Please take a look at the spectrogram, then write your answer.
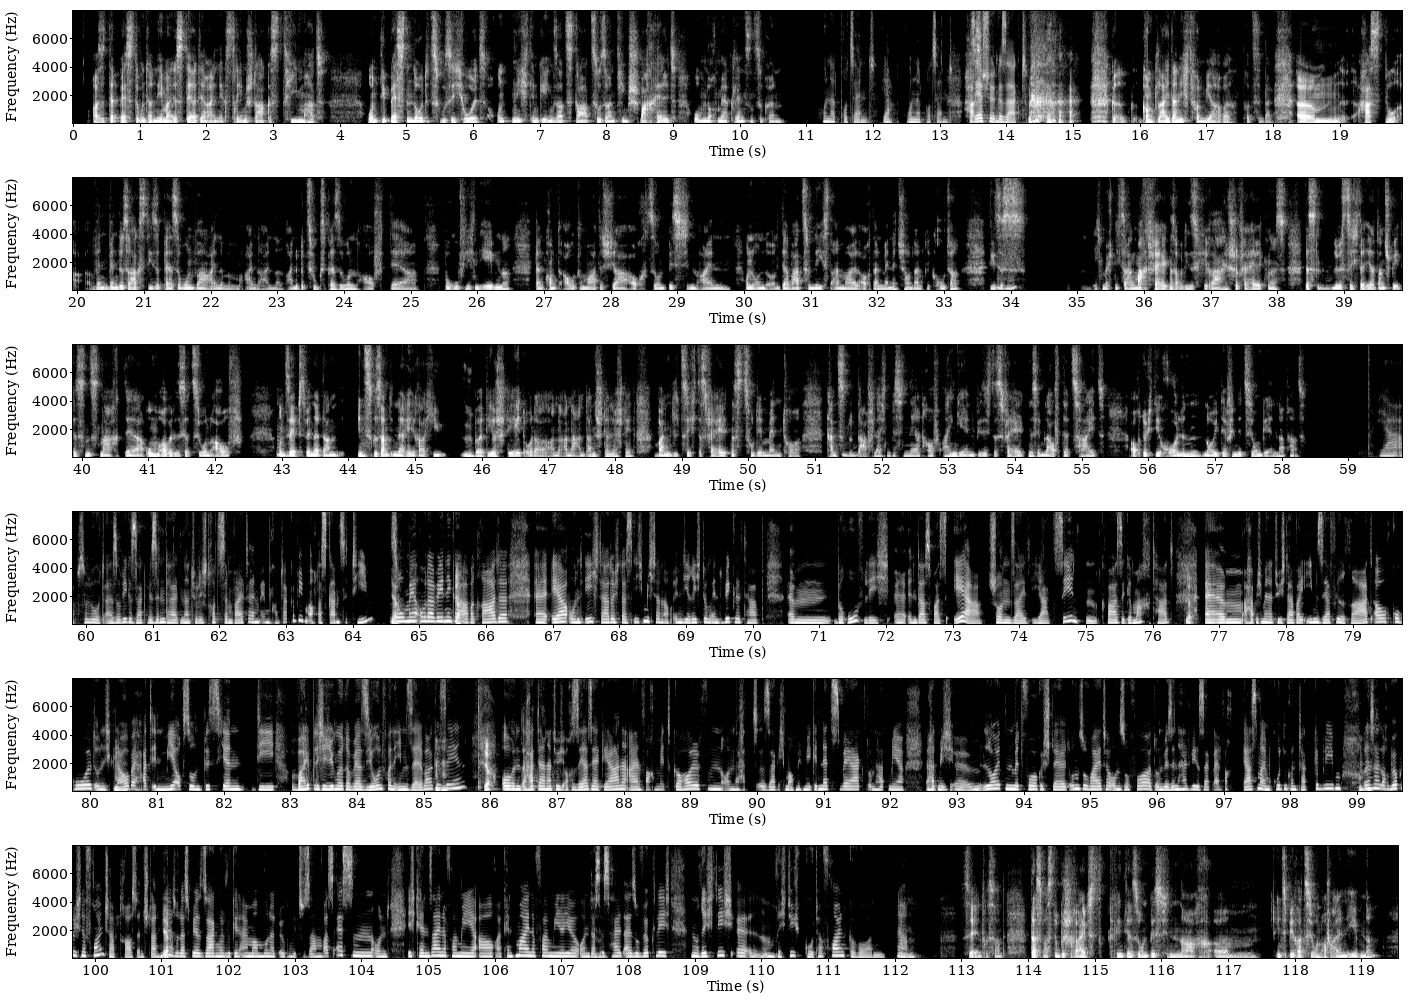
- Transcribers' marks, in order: chuckle; unintelligible speech; chuckle
- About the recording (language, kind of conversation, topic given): German, podcast, Was macht für dich ein starkes Mentorenverhältnis aus?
